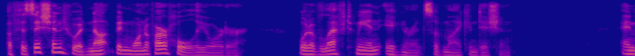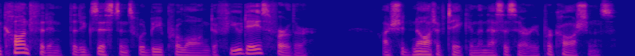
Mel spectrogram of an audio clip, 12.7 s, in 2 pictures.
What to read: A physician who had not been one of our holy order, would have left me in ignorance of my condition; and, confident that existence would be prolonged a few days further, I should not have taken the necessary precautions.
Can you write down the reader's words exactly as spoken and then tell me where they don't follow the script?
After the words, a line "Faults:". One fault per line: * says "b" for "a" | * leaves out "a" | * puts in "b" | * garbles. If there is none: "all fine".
A physician who had not been one of our holy order, would have left me in ignorance of my condition; and, confident that existence would be prolonged a few days further, I should not have taken the necessary precautions.
Faults:
all fine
